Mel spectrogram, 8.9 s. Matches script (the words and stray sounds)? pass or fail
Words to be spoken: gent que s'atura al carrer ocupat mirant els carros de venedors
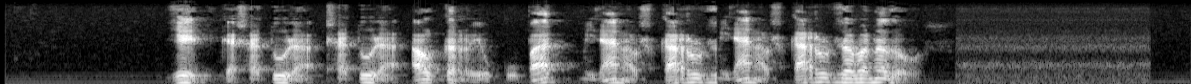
fail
